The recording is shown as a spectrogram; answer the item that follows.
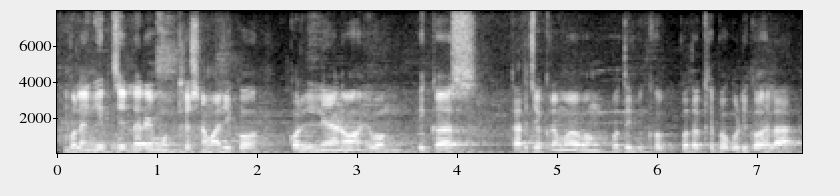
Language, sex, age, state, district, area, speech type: Odia, male, 30-45, Odisha, Balangir, urban, spontaneous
